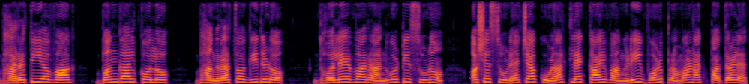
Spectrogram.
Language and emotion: Goan Konkani, neutral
